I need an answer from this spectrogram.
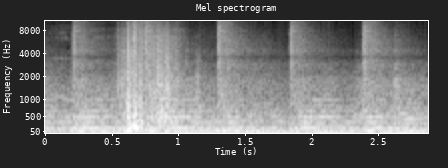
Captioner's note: thump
